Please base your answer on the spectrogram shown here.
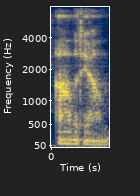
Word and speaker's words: Adriaan: Adriaan de Groot is the correct pronunciation.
